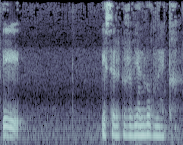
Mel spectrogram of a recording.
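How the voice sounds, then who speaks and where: A man plays a stern, devoted old governess in a vintage French radio drama, heard through a dull recording with background noise. The pitch stays flat, and the delivery is solemn, terse and commanding. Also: moderate pace, lightly acted. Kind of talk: 1950s French radio mystery acting.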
